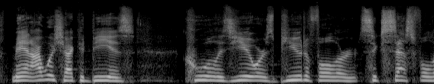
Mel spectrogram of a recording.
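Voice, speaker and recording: Here a man speaks with a high pitch and fairly even intonation. His pace is moderate. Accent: American. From US, Pennsylvania. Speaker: pastor. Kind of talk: sermon. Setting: church stage with congregation. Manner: casual, conversational preaching.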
